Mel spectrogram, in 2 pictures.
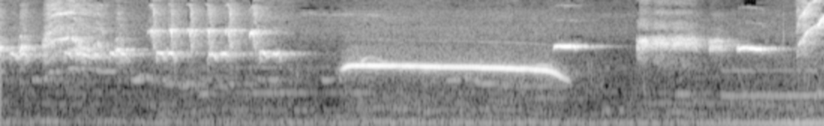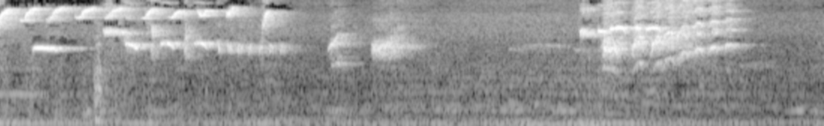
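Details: Orange-headed thrush delivering tembakan song with rough material: dense chattering bursts, a long sustained whistle, and then rapid, varied high phrases that jump in pitch, with short gaps between them.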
